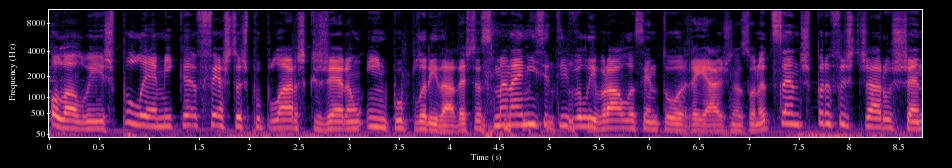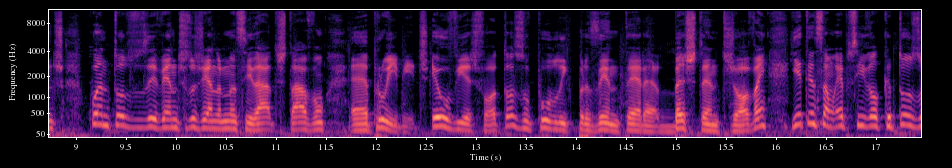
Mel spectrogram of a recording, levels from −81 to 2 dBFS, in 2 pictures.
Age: 20-39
